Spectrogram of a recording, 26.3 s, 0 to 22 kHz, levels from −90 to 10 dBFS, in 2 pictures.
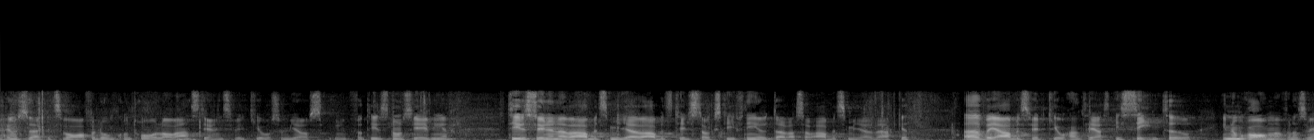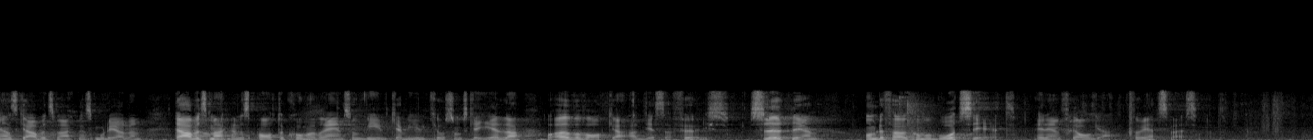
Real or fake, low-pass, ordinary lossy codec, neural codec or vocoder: real; none; none; none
